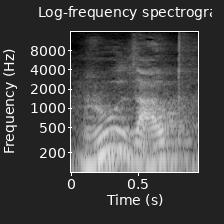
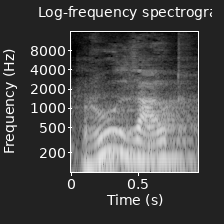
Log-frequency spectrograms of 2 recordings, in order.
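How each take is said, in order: The two takes are said the same way.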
